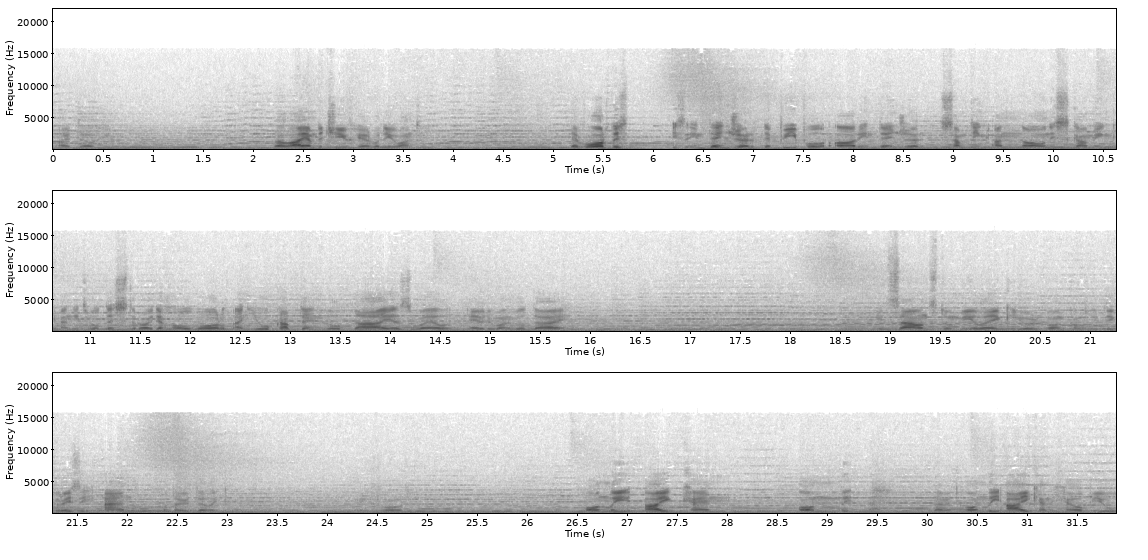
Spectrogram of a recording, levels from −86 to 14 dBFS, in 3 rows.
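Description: Nothing goes wrong anywhere in this audio; there's no glitch, dropout or odd artefact to point to at any moment.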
